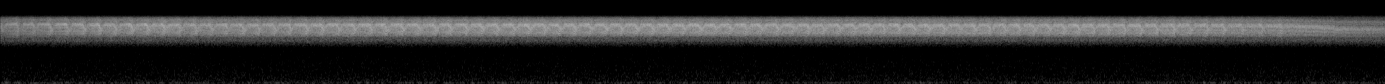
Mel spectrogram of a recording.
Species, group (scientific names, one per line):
Neotibicen tibicen
Cicadidae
